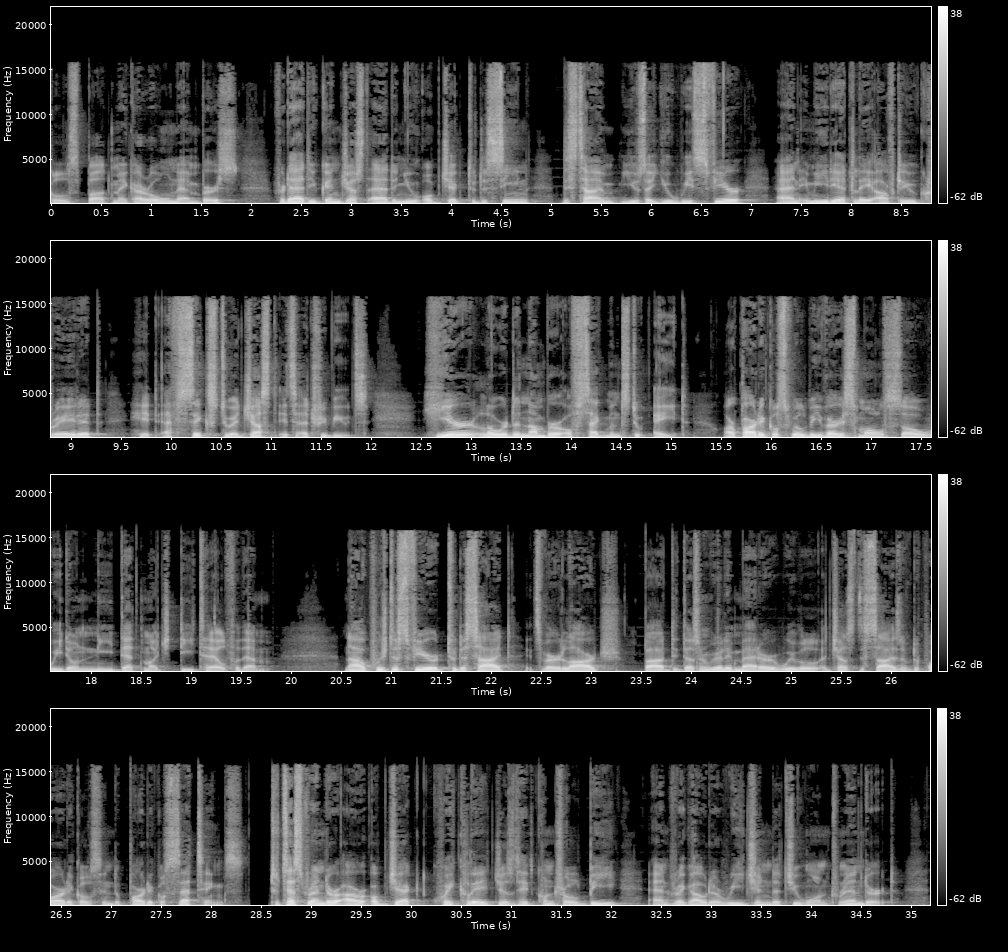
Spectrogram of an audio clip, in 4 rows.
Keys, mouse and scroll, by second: 3.4-4.1 scroll down 1, 4.1 shift+a, 7.7 F6, 20.6-23.9 middle drag, 21.2 g, 23.9 click, 24.3-32.2 alt+middle drag, 32.2 ctrl+b, 34.6 click.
